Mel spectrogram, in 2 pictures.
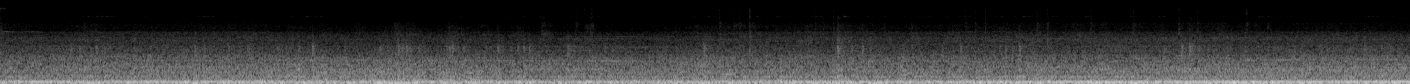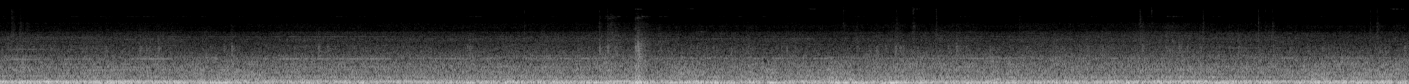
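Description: Inside a moving Volvo B9TL double-decker bus: the rear-mounted six-cylinder diesel drones steadily under road and tyre noise, with light interior rattles and one sharp knock about twenty seconds in.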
